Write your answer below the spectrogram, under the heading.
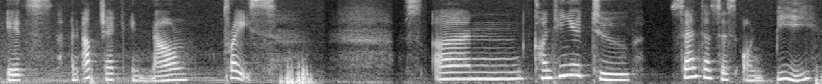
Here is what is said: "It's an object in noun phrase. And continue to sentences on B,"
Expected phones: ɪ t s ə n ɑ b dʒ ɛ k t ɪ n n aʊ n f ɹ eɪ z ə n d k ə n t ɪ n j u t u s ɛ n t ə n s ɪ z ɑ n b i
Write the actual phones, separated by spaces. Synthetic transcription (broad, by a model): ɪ t s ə n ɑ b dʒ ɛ k t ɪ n n aʊ n p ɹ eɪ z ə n k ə n t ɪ n j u t u s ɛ n t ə n s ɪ s ɑ n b i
